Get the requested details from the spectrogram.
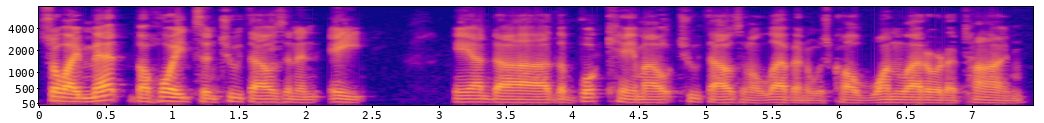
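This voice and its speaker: A man's very deep, low voice with a Boston accent, at a moderate pace. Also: ordinary pitch variation. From Boston area, Massachusetts. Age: 60s. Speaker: podcast co-host. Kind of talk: casual chat.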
